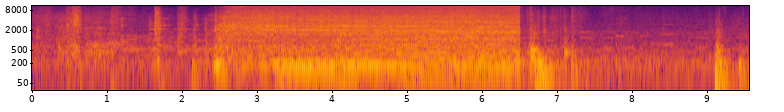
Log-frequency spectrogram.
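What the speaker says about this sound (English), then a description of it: "I can use a sawzall on the inside here. Yeah. Then you just cut along down here." A reciprocating saw cuts along a wall stud in one loud, steady burst of about four seconds, with quieter handling knocks before and after.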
